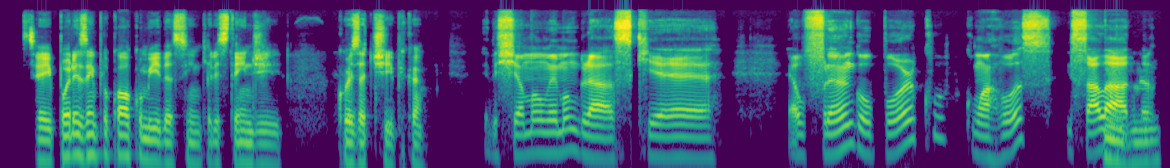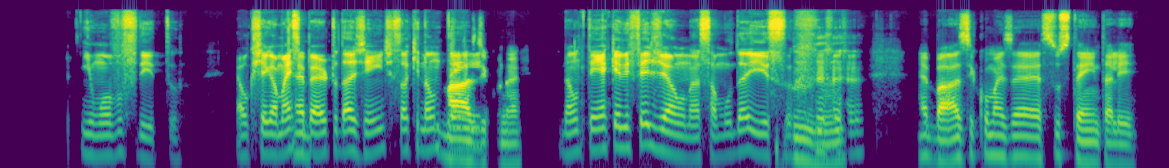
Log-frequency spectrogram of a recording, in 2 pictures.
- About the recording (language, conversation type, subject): Portuguese, podcast, Você pode me contar sobre uma viagem em meio à natureza que mudou a sua visão de mundo?
- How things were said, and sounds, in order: in English: "Lemongrass"; chuckle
